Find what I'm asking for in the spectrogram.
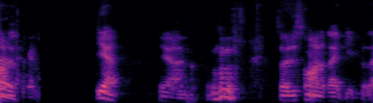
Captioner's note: laughs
